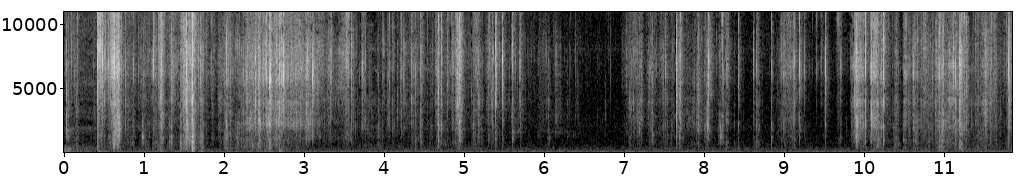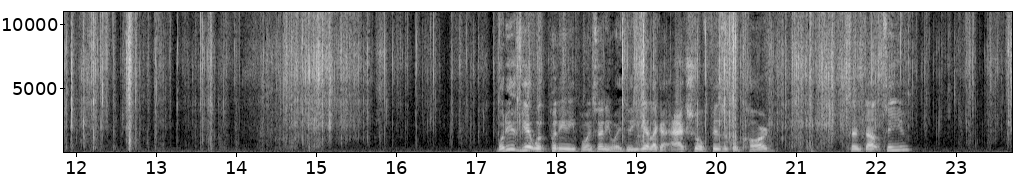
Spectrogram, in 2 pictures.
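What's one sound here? Foil wrappers crinkle and rustle close by.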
